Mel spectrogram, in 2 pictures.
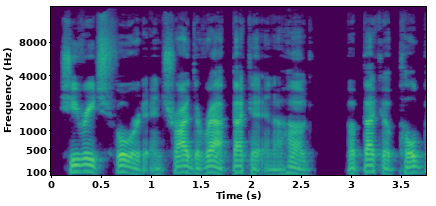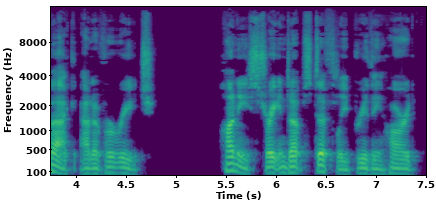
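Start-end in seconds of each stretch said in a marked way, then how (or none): none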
